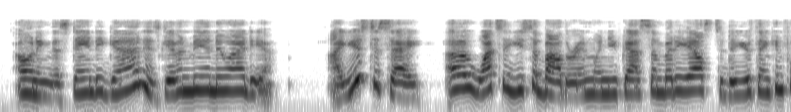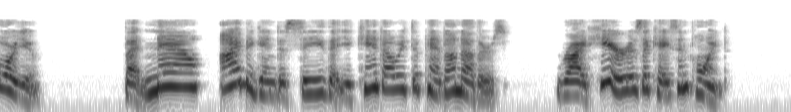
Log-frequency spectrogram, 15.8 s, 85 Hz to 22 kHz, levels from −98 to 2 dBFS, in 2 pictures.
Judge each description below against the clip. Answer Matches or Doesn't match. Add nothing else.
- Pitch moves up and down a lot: Doesn't match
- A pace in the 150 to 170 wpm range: Doesn't match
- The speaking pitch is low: Doesn't match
